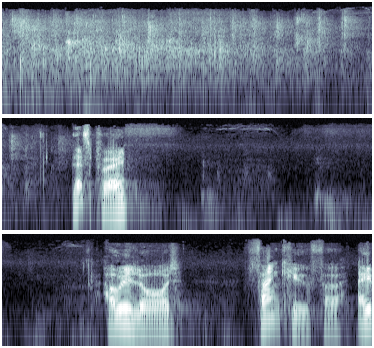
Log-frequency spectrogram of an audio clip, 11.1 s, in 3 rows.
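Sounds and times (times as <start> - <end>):
audience applause: 0.0 - 4.3
speech: 4.4 - 5.1, 8.4 - 9.3, 10.0 - 11.0.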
